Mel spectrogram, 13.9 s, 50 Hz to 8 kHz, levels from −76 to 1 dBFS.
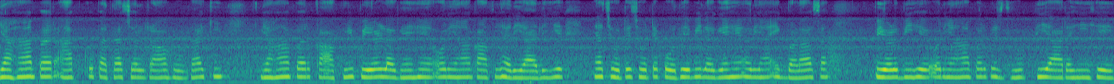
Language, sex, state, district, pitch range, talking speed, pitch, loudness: Hindi, female, Chhattisgarh, Bastar, 220-235 Hz, 170 wpm, 225 Hz, -17 LUFS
